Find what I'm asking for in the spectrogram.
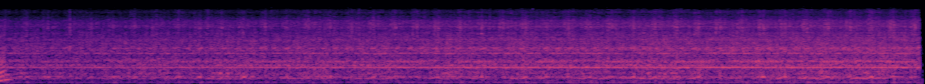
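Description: An electric mixer beats cookie dough at medium speed, a steady, dense whirring buzz with a fine rhythmic flutter that runs continuously and close.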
